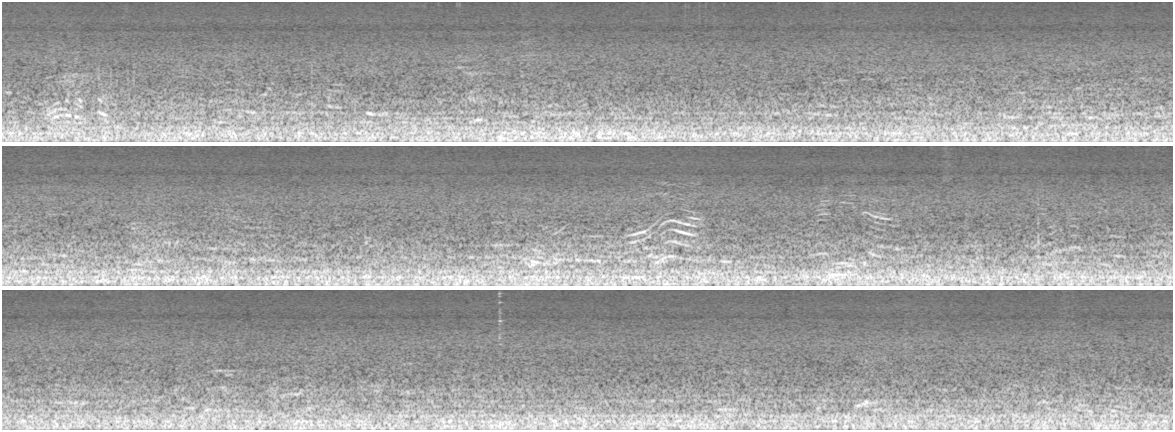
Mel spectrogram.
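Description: Steady background hiss of room ambience with faint, indistinct voices in the distance.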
